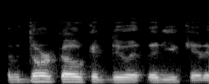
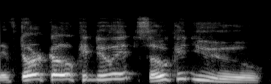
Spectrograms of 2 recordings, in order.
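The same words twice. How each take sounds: First: Said in the usual way. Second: Mock ad pitch. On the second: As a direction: sell it like a hammed-up TV advert, pitched up. Parodies a motivational sales advert.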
